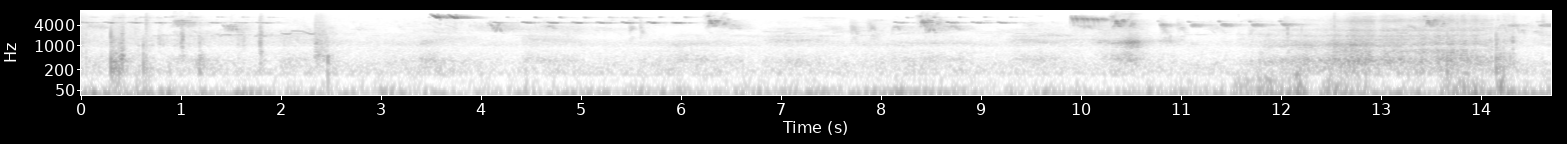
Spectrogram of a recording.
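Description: Small songbirds calling: runs of quick, high, repeated notes several times over, the loudest a sharp falling note about three and a half seconds in, with footsteps ticking underneath.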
